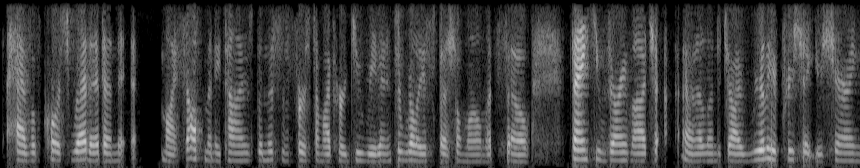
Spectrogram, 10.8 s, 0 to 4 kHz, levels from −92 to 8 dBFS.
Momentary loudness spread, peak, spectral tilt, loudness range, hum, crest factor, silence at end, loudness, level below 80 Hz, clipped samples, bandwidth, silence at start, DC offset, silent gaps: 13 LU; 0 dBFS; -6.5 dB/octave; 8 LU; none; 26 dB; 0 s; -25 LUFS; -66 dBFS; under 0.1%; 4 kHz; 0.1 s; under 0.1%; none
